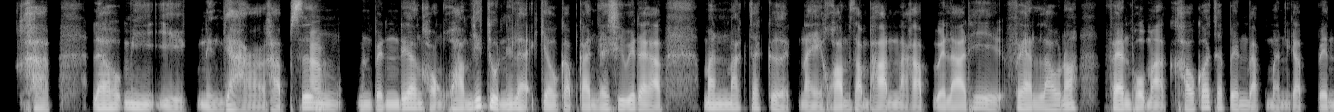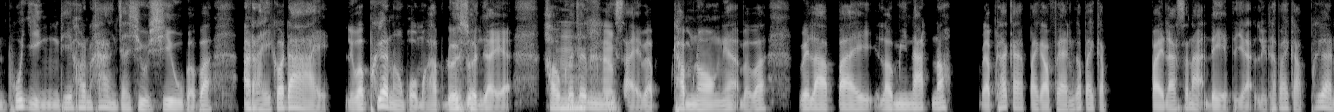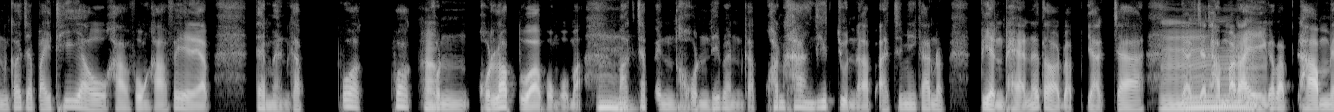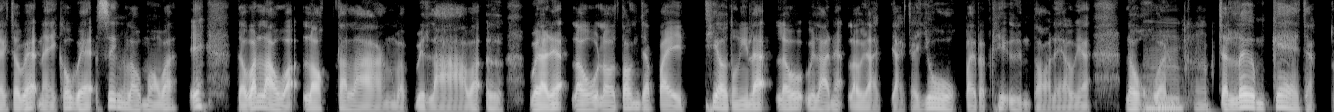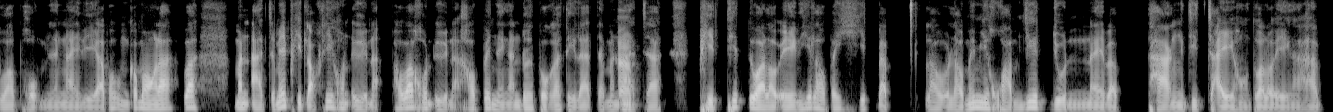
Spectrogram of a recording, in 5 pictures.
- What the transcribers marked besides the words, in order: tsk
- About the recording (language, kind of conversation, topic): Thai, advice, ฉันจะสร้างความยืดหยุ่นทางจิตใจได้อย่างไรเมื่อเจอการเปลี่ยนแปลงและความไม่แน่นอนในงานและชีวิตประจำวันบ่อยๆ?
